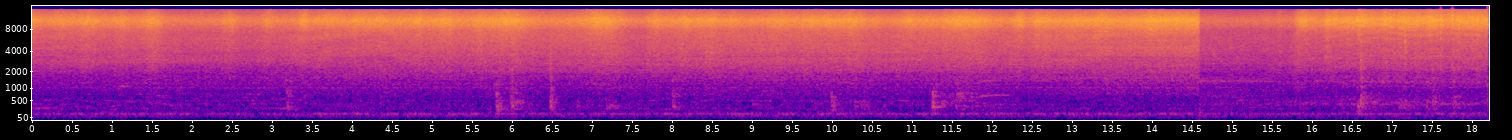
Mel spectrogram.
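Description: Grated beetroot sizzling in ghee in a non-stick frying pan, stirred and scraped with a wooden spatula. The sizzle dips for about a second some fifteen seconds in.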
